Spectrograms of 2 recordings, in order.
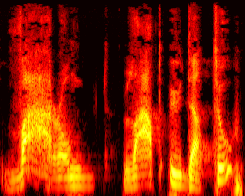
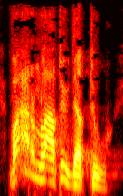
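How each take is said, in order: First: Slow, drawn-out plea as Jonah; angry Jonah. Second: Louder angry outcry as Jonah. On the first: Jonah complains to God, slow and sulky. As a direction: Jonah sulking at God, dragging the question out. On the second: Jonah shouts at God about his tree, angry. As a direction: Jonah hurls the question at God. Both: Retold or imitated. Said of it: "Jona vreselijk boos".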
